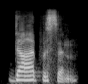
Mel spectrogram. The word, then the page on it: diapason: Indian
